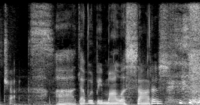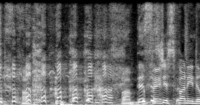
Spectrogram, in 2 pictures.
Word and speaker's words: malasadas: Shrimp trucks or Masaladas trucks? That would be malasadas. This is just funny to listen to us pronounce these In words.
